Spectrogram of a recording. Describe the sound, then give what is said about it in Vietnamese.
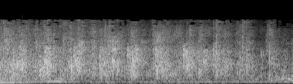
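A crowd applauds steadily for a few seconds, many hands clapping in a dense, sustained wash of sound, with no talking over it. “Dạ vâng, giờ thì cho chúng … tràng pháo tay nha.”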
